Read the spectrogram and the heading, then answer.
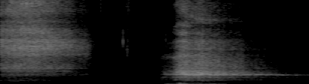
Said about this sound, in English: And I'm doing that by looking at it and then breathing really deeply.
